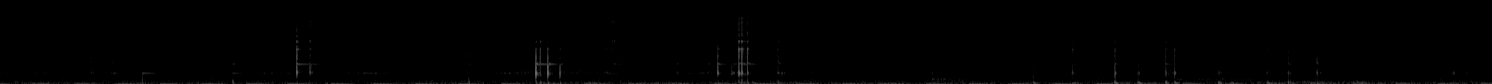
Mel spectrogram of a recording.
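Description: A silver, hollow metal mesh pen holder is held in one hand while long nails tap its solid metal rim and base. The result is a steady run of quiet, light metallic clinks and taps with a faint ringing tone, some taps sharper and brighter than others.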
